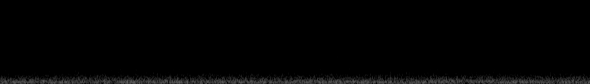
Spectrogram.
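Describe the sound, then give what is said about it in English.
Pen or pencil scratching on paper as someone writes something down, a faint, steady, continuous scratching texture with no pauses and no talking. “Let me just write that down.”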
